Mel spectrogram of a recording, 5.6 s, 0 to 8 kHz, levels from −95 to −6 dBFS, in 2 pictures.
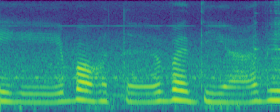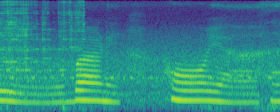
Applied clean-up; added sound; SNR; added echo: none; Dishes, pots, and pans / Glass; 10 dB; none.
